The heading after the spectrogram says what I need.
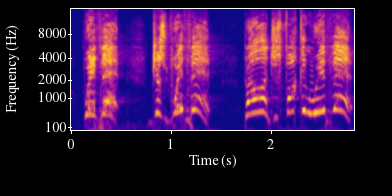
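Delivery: mock very high, screamed, pushy urging tone. Retelling being told what to do while shading a tattoo: imitating people screaming. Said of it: "screaming at me when I was trying to do the shading".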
